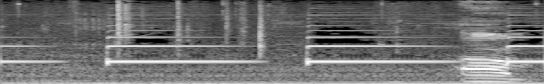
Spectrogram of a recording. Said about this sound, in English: I'm gonna drive and record. I'm using my lapel mic. Just started the car.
